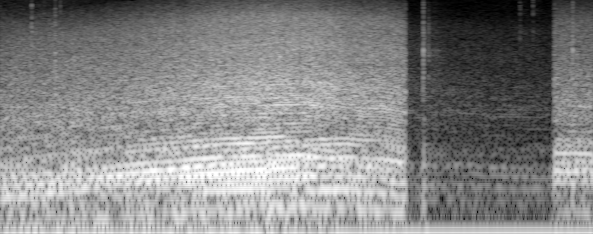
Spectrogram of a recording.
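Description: A race car engine in a racing video game drones steadily as the car leaves pit road at Yas Marina, swelling slightly, then cutting out abruptly for a moment before resuming.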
